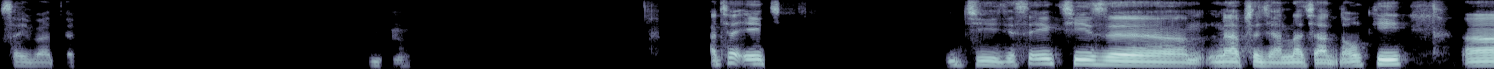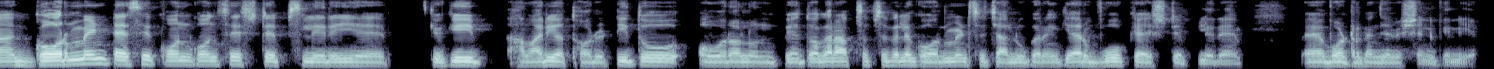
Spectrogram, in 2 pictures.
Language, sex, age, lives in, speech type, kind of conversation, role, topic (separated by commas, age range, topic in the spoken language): Hindi, male, 25-29, India, conversation, podcast, host, Rozmarra zindagi mein paani bachane ke kuchh simple tareeke kya hain?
